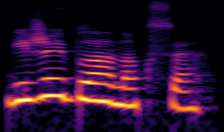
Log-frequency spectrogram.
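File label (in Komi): "гижӧй бланоксӧ", Komi, female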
